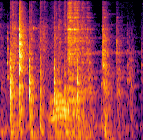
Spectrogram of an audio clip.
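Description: Drumsticks and mallets tapping on a tabletop: a quick run of sharp taps in the first half second, then a few single taps later.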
